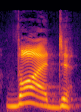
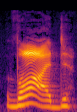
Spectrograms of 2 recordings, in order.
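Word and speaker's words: ض: Dhod. And it's similar to how you say it died, but you're going to make it with the sound of dhod.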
